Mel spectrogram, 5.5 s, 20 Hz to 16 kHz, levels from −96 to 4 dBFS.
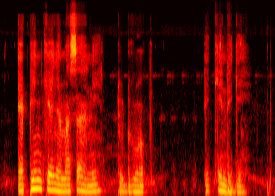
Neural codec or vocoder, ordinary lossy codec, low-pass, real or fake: none; Opus, 16 kbps; 14.4 kHz; real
